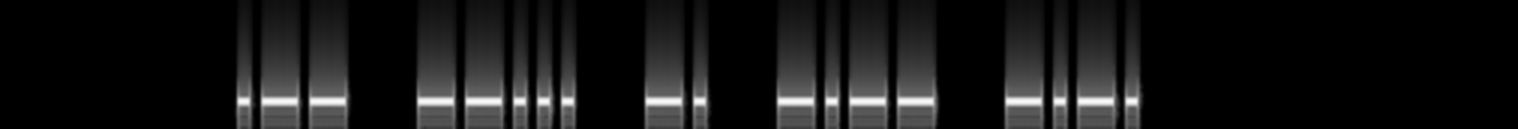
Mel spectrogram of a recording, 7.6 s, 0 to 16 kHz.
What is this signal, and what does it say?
Morse code, heard as a keyed tone, about 20 wpm, spaced as for 15 wpm, 700 Hz. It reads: W7NYC
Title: 173 Lesson 28g - Number 9 - Call Signs 20wpm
